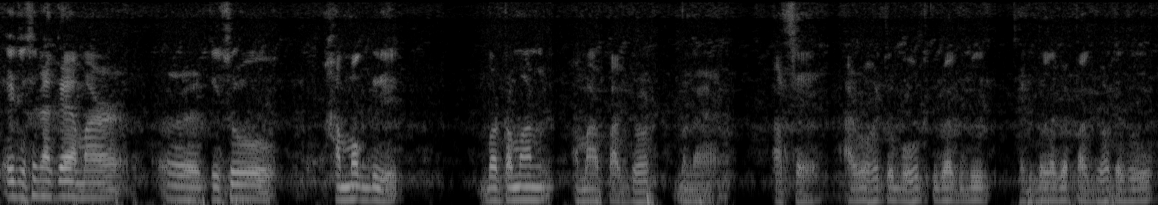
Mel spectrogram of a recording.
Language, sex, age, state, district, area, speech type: Assamese, male, 60+, Assam, Golaghat, urban, spontaneous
